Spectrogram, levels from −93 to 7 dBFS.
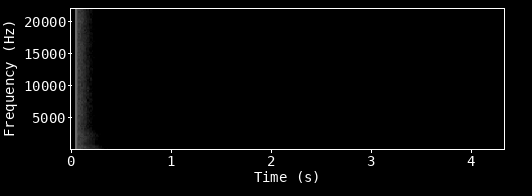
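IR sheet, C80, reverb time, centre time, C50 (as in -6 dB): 20.0 dB, 0.50 s, 4 ms, 16.0 dB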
